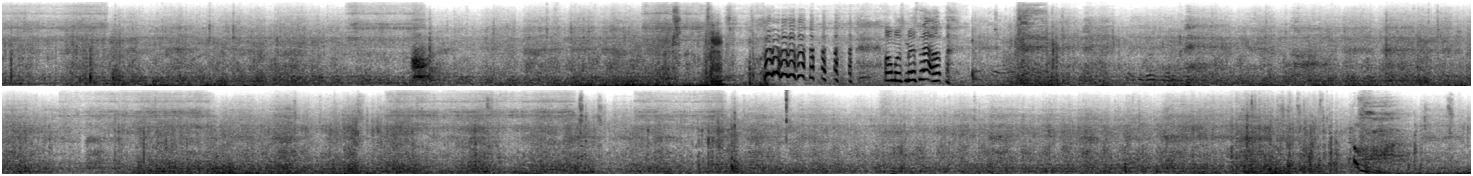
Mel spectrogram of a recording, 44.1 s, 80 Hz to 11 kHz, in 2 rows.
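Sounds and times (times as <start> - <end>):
bike clicks and rattles: 0.0 - 44.0
bike tyres rumbling on dirt: 0.0 - 44.0
wind buffeting microphone: 0.0 - 44.0.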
